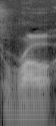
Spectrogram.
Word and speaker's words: rho: called this thing rho it looks kind of like p but it's pronounced rho r o h is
